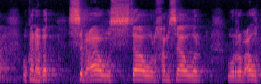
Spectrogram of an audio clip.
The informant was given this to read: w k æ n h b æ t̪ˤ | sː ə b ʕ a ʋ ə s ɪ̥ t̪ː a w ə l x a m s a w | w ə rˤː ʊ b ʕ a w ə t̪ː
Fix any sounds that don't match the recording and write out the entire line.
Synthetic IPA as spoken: w k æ n h b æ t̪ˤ | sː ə b ʕ a w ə s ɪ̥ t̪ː a w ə l x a m s a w | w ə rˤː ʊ b ʕ a w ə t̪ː

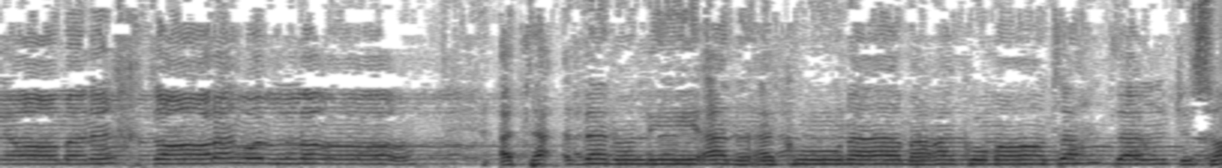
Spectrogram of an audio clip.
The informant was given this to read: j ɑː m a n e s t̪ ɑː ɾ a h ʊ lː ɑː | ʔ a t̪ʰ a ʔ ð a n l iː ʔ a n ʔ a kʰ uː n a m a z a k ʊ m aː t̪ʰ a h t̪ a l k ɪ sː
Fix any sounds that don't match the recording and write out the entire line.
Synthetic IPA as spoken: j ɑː m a n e x t̪ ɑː ɾ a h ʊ lː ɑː | ʔ a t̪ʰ a ʔ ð a n l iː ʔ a n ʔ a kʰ uː n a m a ʕ a k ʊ m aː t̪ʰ a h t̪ a l k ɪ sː

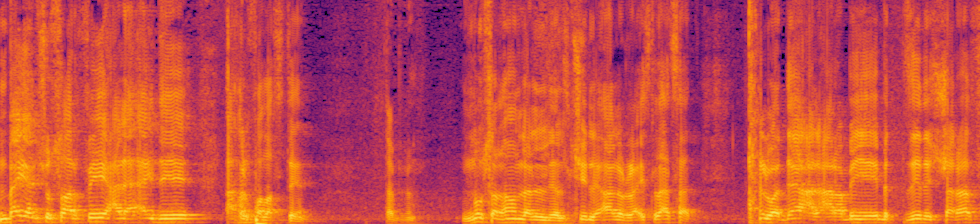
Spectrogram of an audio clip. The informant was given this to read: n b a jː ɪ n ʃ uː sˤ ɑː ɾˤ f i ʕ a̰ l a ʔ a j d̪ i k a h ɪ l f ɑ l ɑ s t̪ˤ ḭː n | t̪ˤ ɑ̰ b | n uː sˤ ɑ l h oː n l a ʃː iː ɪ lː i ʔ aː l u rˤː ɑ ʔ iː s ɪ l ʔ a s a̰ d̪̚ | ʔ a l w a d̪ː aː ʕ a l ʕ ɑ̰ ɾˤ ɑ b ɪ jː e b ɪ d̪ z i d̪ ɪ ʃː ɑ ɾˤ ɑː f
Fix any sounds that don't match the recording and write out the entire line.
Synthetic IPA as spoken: n b a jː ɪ n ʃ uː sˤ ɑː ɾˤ f i ʕ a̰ l a ʔ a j d̪ i ʔ a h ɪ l f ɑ l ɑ s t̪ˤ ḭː n | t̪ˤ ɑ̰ b | n uː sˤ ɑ l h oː n l a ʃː iː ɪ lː i ʔ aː l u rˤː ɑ ʔ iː s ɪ l ʔ a s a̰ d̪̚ | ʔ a l w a d̪ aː ʕ a l ʕ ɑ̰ ɾˤ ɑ b ɪ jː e b ɪ t̪ z iː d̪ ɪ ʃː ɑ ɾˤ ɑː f

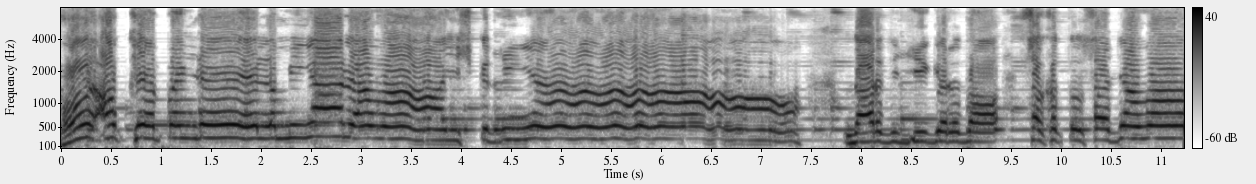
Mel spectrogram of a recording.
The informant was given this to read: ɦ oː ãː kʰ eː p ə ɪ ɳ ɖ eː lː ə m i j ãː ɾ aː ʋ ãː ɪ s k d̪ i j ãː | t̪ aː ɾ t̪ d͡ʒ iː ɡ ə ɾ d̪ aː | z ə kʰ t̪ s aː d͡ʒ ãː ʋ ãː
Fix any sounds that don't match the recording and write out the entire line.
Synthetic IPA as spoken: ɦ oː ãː kʰ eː p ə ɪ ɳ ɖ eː l ə m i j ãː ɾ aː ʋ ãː ɪ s k d̪ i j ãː | d̪ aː ɾ d̪ d͡ʒ iː ɡ ə ɾ d̪ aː | s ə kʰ t̪ s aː d͡ʒ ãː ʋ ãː

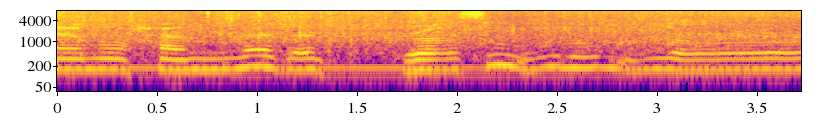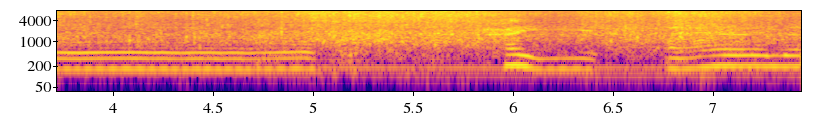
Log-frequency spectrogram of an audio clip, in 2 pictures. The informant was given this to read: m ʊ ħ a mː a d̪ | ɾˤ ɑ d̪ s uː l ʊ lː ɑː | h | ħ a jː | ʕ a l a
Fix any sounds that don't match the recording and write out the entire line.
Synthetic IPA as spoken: m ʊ ħ a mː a d̪ | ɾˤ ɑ s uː l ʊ lː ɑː | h | ħ a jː | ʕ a l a

